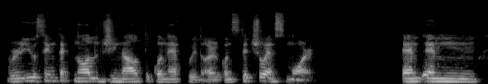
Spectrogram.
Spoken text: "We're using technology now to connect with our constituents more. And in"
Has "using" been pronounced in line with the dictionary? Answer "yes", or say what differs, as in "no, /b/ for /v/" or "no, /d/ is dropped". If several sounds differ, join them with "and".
no, /s/ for /z/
